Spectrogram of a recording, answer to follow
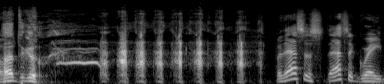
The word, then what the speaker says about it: Antetokounmpo: But Yuri, you have no problem saying the Antetokounmpo.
